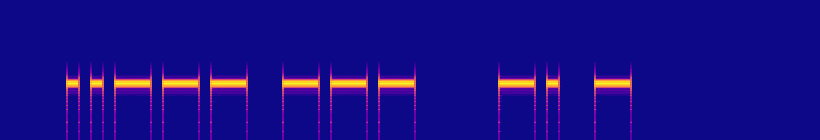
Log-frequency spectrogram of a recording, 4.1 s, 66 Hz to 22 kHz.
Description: Morse code, heard as a keyed tone, about 20 wpm, 700 Hz. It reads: 2O NT
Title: Winter Field Day Exchanges Encore 20wpm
